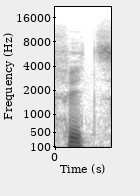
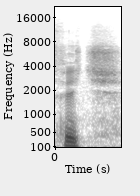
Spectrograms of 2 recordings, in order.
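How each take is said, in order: First: The name ends with a 'ts' sound. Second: The name ends with a 'ch' sound.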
